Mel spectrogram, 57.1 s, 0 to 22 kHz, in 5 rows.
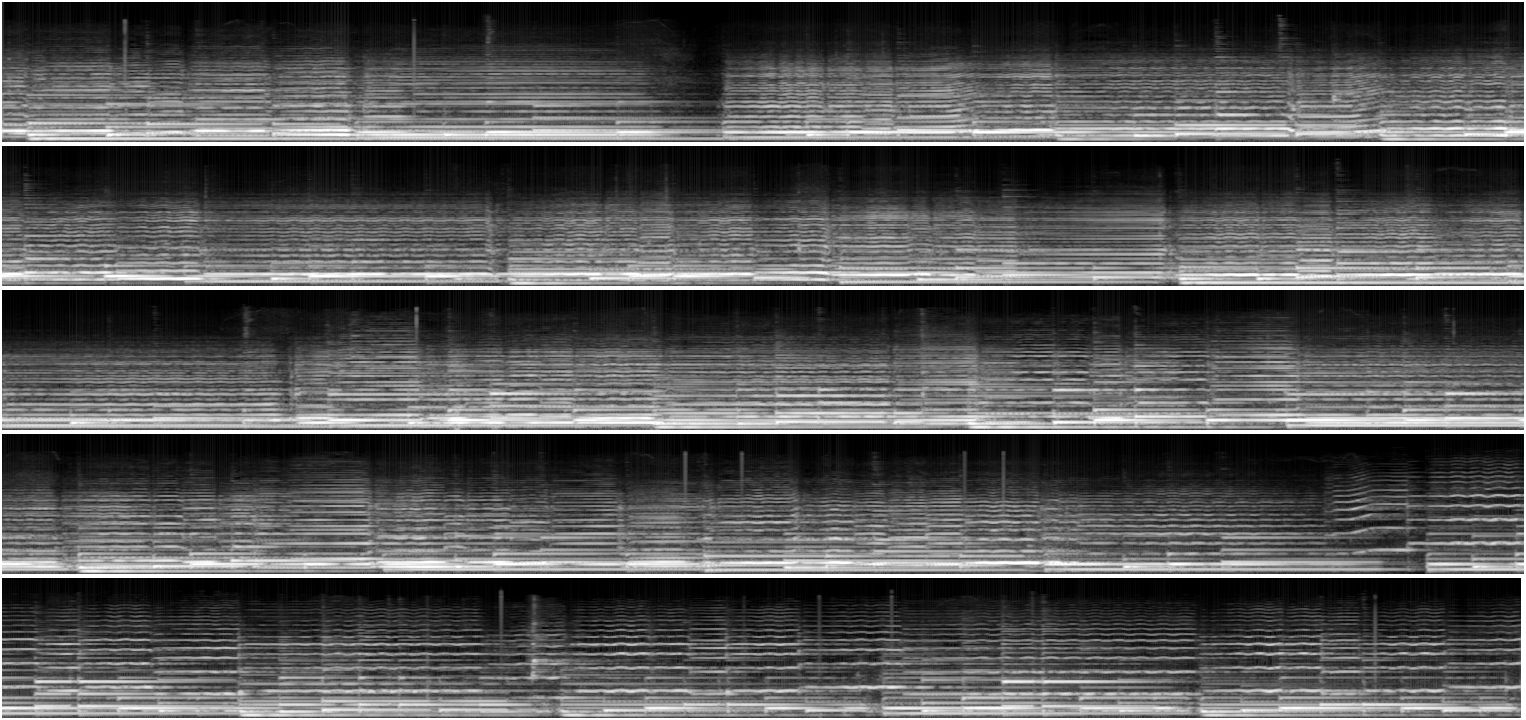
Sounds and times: Music: 0.0s - 57.0s.

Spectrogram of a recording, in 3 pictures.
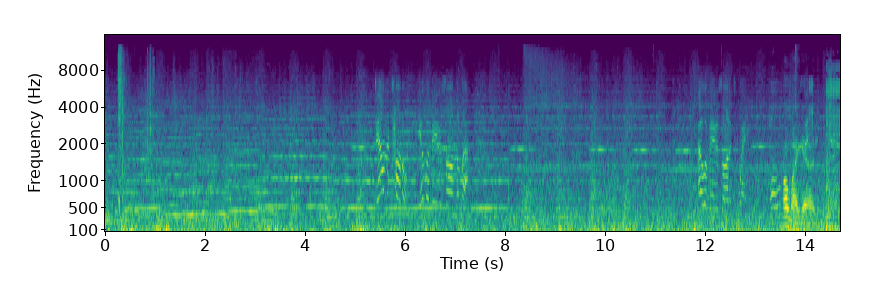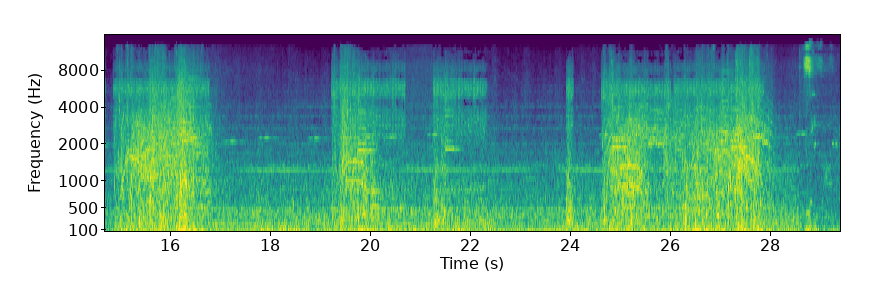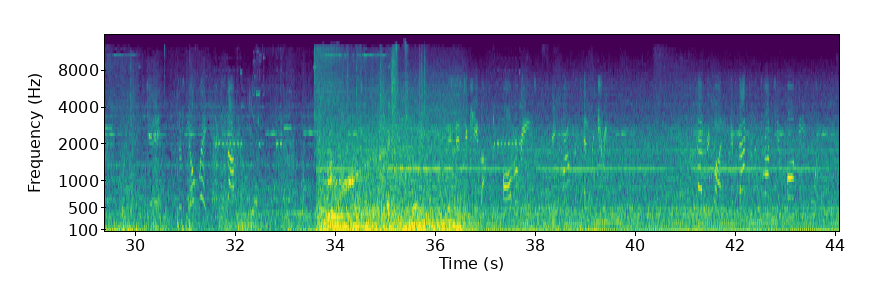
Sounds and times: Music: 0.0s - 21.7s.

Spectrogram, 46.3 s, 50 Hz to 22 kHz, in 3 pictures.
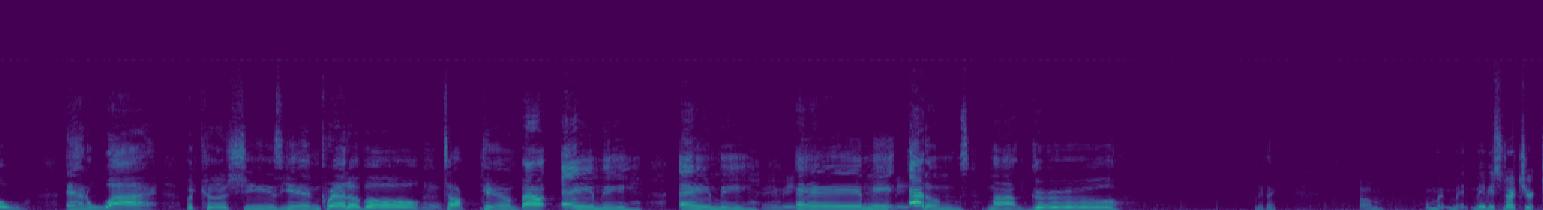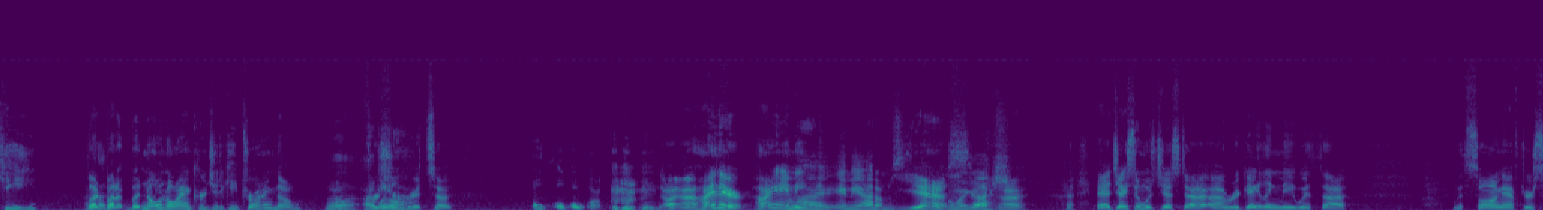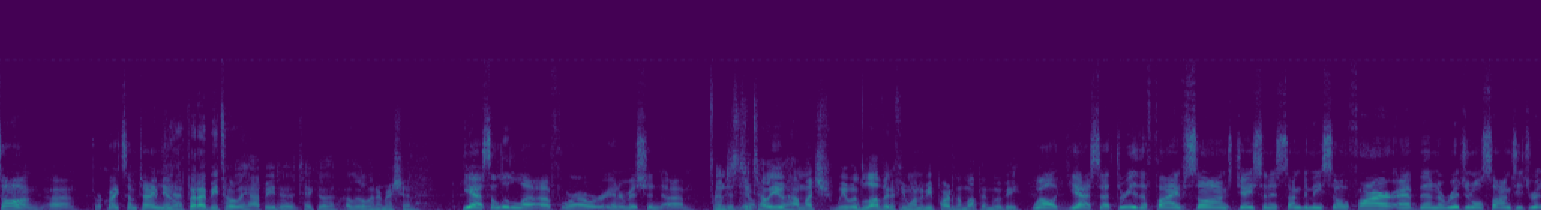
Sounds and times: Speech: 7.4s - 10.2s, 12.6s - 12.8s, 13.6s - 20.0s, 20.8s - 25.7s, 26.4s - 28.9s, 30.0s - 46.2s.

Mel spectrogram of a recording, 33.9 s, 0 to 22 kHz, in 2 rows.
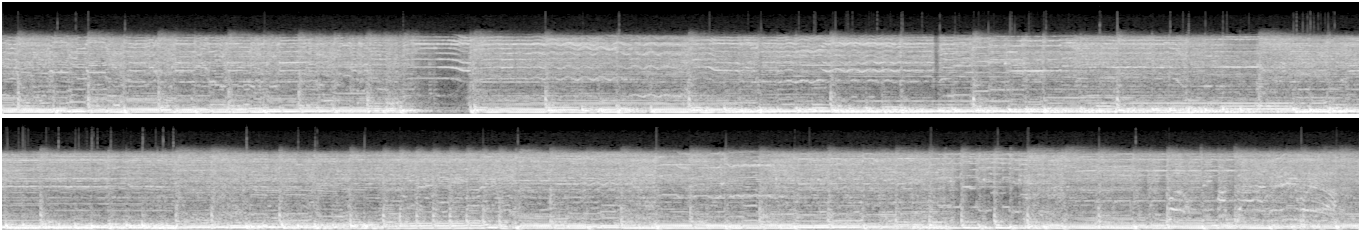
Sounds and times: Music: 0.0s - 33.9s.

